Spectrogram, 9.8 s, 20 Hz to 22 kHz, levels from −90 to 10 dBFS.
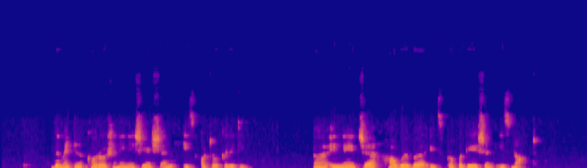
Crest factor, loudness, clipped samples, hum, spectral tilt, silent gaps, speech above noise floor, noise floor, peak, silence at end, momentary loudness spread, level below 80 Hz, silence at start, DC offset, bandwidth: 16 dB; -20 LUFS; under 0.1%; none; -6.5 dB/octave; none; 58 dB; -77 dBFS; -4 dBFS; 0.85 s; 9 LU; -72 dBFS; 0.85 s; under 0.1%; 7.4 kHz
